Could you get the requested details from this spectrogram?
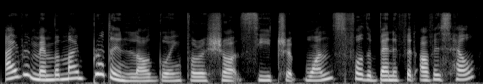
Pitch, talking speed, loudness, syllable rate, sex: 225 Hz, 235 wpm, -16 LUFS, 5.1 syllables/s, female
